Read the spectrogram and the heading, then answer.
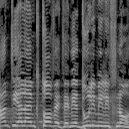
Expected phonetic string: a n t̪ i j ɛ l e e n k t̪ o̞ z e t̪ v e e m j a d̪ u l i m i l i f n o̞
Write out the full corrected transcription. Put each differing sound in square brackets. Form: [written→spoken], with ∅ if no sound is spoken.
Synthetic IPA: a n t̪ i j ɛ l [e→a] e [n→m] k t̪ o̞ [z→v] e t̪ v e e m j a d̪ u l i m i l i f n o̞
